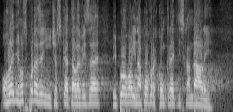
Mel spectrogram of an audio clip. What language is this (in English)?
Czech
